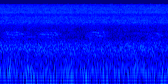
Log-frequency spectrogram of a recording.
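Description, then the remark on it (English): Faint crows caw far off against a steady wash of outdoor background noise, with no one speaking. “I can hear crows off at the distance.”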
